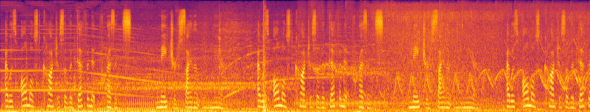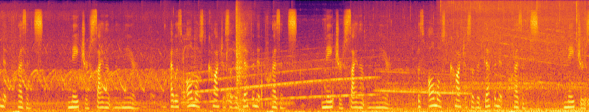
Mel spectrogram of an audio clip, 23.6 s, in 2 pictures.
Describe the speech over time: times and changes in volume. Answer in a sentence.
The talking can be heard from 0.1 to 23.5 s, at a steady volume.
